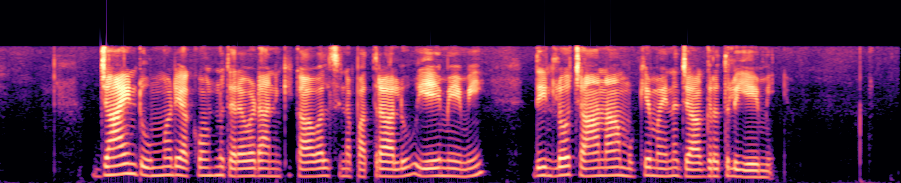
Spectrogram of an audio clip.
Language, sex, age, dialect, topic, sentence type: Telugu, female, 51-55, Southern, banking, question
